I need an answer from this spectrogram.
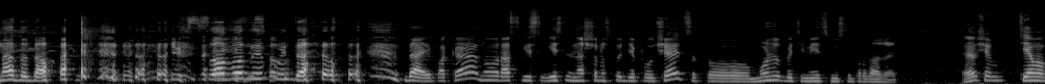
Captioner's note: laughing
